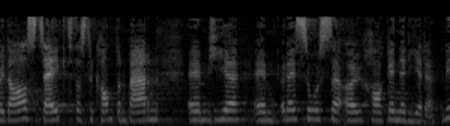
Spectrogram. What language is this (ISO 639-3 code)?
gsw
